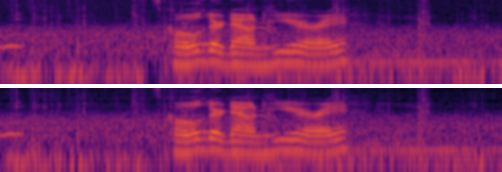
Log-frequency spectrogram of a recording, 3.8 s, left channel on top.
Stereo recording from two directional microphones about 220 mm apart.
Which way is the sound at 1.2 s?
10° right (ahead or behind).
